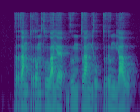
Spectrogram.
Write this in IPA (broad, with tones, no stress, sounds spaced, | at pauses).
r a˧ ŋ p r o˧ n k l u˩˦ a̯ j ɛː˨˩ p̚ b ɯː˧ m p l a˧ ŋ j u˦˥ ʔ p r ɯ˧ ŋ j a˧ w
